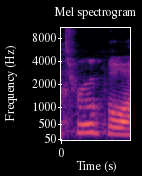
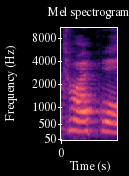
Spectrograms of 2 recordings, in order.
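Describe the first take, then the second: First: The word does not rhyme with couple. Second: The word rhymes with couple. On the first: The speaker calls it wrong. "I used to call it a throuple, and my friend laughed at me" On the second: The speaker calls it right. "It's a thruple like a couple"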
